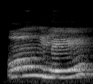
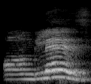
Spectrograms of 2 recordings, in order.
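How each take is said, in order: First: "anglais" with an open e, silent s; "anglais" ending open; masculine "anglais". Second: "anglaise" ending in a z sound; feminine "anglaise". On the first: ("anglais" बिना ज़ के) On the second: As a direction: close "anglaise" on the z. ("anglaise" के अंत में ज़) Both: Shown as a demonstration. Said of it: "extra ई".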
